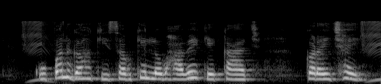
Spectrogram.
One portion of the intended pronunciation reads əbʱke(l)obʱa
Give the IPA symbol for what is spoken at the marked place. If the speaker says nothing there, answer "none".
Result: l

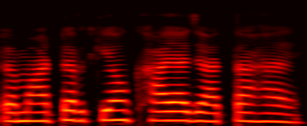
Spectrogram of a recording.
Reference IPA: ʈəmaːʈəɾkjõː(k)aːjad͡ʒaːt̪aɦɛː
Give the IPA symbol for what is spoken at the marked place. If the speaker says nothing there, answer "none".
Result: kʰ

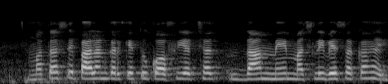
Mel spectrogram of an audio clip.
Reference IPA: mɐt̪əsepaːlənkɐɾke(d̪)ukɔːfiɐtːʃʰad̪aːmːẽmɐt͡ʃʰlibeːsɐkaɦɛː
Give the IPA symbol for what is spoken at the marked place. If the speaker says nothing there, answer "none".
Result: t̪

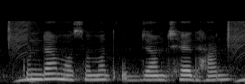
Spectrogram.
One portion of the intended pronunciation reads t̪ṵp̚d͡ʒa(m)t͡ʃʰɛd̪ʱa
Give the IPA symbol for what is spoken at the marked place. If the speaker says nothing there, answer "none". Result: m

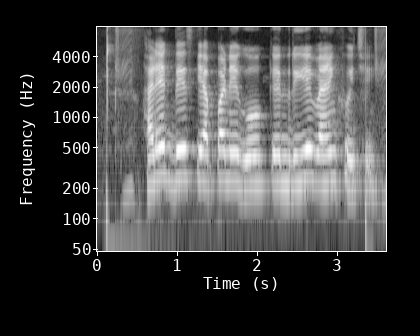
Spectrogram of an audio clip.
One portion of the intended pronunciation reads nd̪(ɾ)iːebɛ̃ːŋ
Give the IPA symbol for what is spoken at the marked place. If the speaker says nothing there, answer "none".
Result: ɾ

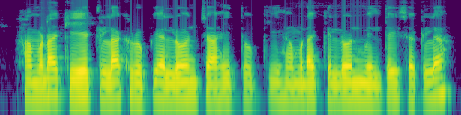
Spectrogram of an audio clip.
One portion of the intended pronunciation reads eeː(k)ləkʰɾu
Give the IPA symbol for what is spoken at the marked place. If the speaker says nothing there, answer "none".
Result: k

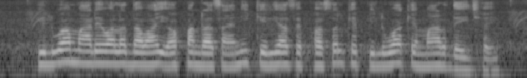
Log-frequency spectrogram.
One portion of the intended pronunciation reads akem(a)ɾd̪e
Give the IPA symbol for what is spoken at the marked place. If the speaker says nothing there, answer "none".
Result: a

